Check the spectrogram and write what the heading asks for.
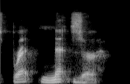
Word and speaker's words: Netzer: Just like I'd like Brett Nel- Netzler to fuck off. – Okay. – Pretty much saying his name wrong, but it's Brett Netzer.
